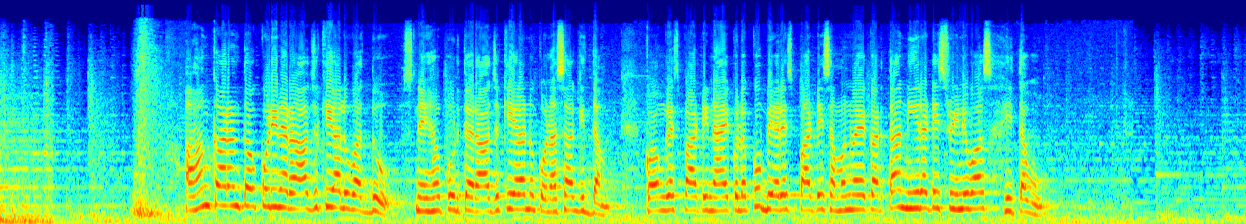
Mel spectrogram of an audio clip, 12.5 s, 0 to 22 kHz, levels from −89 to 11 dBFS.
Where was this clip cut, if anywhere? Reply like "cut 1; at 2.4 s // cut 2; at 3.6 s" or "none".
cut 1; at 1.6 s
